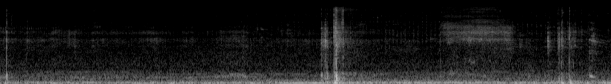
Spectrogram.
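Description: BMX bikes rolling over a concrete skate park, with a steady low rumble. There is one sharp clack about three seconds in and a brief hiss near five seconds.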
